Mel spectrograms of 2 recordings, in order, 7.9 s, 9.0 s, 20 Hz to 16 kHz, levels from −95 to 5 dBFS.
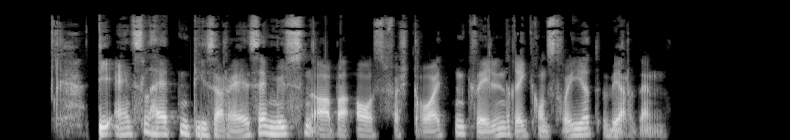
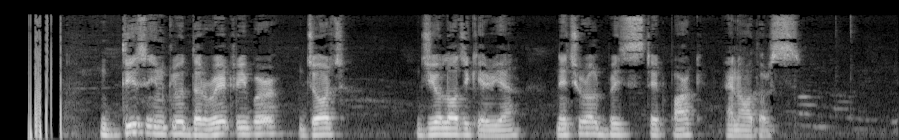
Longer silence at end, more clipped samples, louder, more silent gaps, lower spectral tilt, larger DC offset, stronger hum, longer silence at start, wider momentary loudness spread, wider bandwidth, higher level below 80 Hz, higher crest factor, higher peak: first, 1.4 s vs 0.95 s; neither; about the same, -17 LUFS vs -18 LUFS; first, 0.90-0.98 s vs none; about the same, -4.5 dB/octave vs -5 dB/octave; neither; neither; first, 0.5 s vs 0.3 s; second, 11 LU vs 14 LU; about the same, 11.5 kHz vs 11.5 kHz; second, -52 dBFS vs -46 dBFS; about the same, 18 dB vs 18 dB; about the same, 0 dBFS vs 0 dBFS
